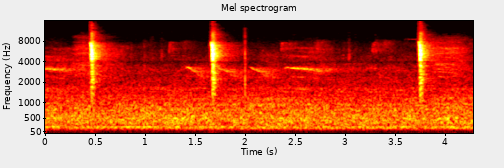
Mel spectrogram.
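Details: Brown thrasher making an unfamiliar sound at a cemetery on July 8th, 2023: three short, sharp, high smacking notes spaced irregularly, one to two seconds apart, with faint thin tones between them.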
